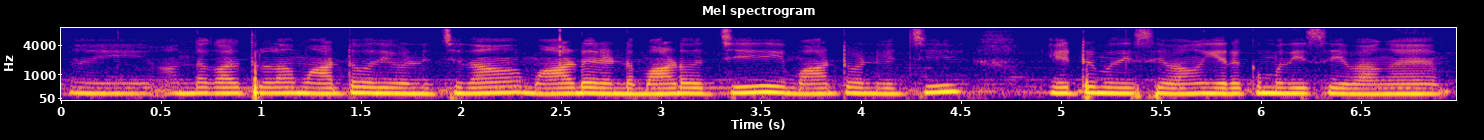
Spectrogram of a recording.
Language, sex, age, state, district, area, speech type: Tamil, female, 18-30, Tamil Nadu, Thanjavur, urban, spontaneous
